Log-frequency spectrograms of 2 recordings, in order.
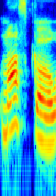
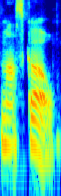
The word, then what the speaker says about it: Moscow: kernodles timeline Moscow Idaho Moscow it's not Moscow I keep saying that but it's Moscow that's how they say it there Moscow Idaho police are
